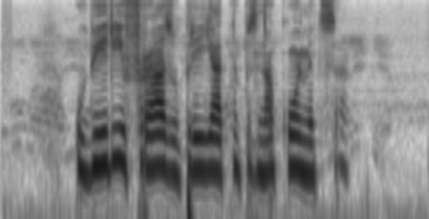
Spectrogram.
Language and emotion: Russian, angry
